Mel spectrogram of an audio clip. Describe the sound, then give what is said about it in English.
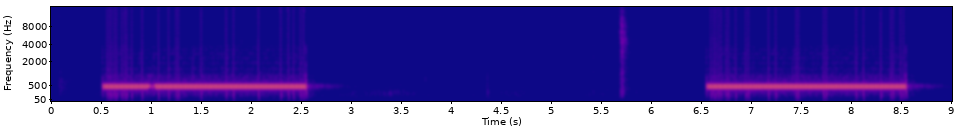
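A phone call being placed: the line rings out twice with long, steady ringback tones about four seconds apart, separated by near silence and a single faint click. No one speaks. “Watch this fool answer the phone.”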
